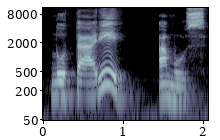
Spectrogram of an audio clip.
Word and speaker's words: notaríamos: Em notaríamos, a gente não tem aqui a última sílaba como a forte, não é? Porque não é o mos, não é o a, notaríamos. Essa separação, ó. Certo? Para cada sílaba uma vogal. Então, notaríamos, sílaba forte não é o mos, não é o a, é o ri.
